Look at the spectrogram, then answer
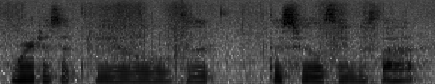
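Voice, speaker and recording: Female, soft ASMR examiner, gravelly fry, whispered instructions, audible background noise. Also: medium pitch, completely flat delivery, normal speed, poor audio. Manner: soft-spoken, often dropping to whispers, instructing step by step. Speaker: ASMR performer playing a medical examiner. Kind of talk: ASMR clinical exam roleplay. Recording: clear background noise and ambience.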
